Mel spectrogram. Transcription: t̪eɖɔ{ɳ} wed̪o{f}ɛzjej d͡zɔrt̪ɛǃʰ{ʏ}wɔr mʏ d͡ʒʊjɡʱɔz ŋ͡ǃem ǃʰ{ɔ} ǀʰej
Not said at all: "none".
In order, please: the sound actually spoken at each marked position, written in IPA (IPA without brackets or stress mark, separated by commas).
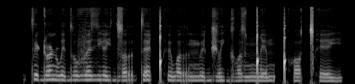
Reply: ɳ, v, ʏ, ɔ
